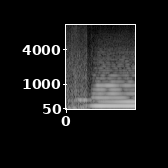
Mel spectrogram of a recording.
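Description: UWM's research ship Niskay in a harbor, starting out to head up the river towards town: a brief, rushing wash of water and engine noise, then a loud, steady low horn blast that holds strong to the end.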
